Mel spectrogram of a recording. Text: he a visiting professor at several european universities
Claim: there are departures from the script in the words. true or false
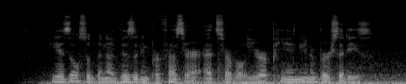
true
